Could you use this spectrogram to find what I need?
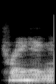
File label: "training", robot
